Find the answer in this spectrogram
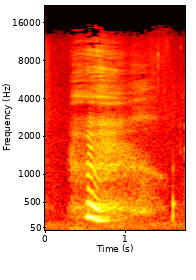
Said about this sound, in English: And then, I'm sorry, I'm yawning.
